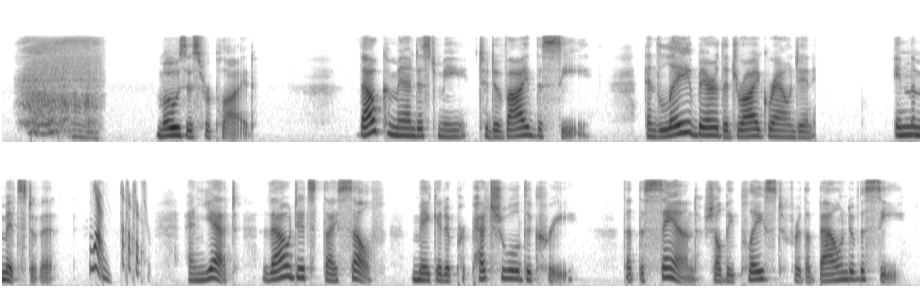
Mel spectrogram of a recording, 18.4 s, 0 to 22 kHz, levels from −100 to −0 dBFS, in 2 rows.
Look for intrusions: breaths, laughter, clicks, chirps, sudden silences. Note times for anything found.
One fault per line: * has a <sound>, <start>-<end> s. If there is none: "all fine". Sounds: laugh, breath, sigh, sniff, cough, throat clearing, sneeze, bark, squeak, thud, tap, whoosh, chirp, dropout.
* has a sniff, 0.1-1.1 s
* has a chirp, 10.1-10.7 s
